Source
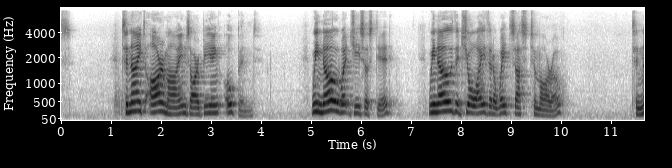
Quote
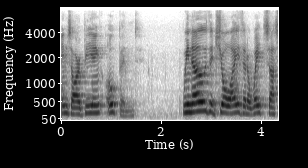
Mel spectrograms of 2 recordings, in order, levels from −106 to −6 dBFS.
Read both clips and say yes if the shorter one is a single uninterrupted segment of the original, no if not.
no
